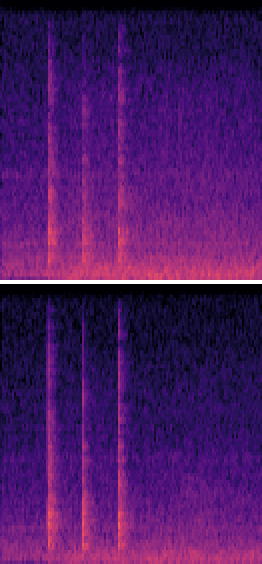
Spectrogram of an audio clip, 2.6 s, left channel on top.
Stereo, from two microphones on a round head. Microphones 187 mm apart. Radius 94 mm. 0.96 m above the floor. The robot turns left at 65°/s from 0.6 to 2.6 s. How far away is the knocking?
About 0.7 m.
